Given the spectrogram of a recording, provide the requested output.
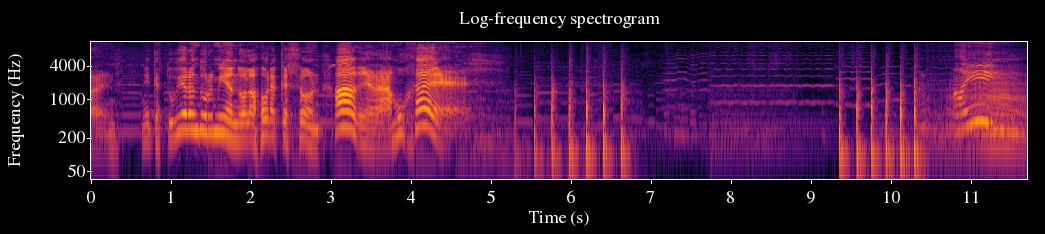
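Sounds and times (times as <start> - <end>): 
speech: 0.0 - 4.7
soft music: 0.0 - 11.6
father knocking forcefully on the door of his house: 5.3 - 6.9, 9.4 - 10.5.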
